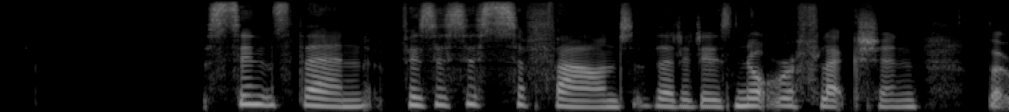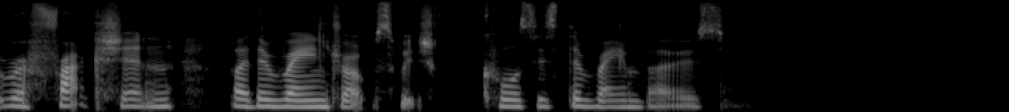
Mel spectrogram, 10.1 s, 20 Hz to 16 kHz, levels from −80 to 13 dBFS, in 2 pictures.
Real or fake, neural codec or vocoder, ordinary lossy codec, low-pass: real; none; none; 14.4 kHz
